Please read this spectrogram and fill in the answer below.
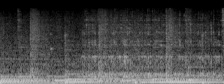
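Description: Background music with a steady beat and a moving bass line.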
